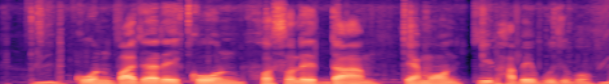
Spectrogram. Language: Bangla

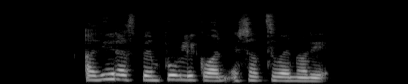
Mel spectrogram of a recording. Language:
Basque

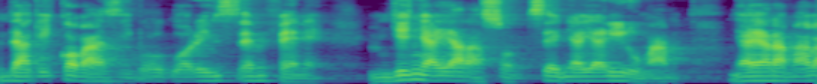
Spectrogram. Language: Agwagwune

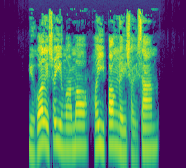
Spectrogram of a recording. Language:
Cantonese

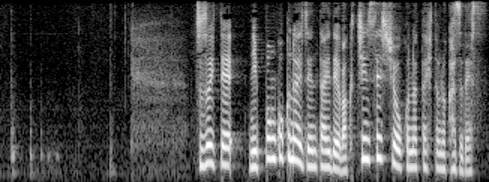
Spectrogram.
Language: Japanese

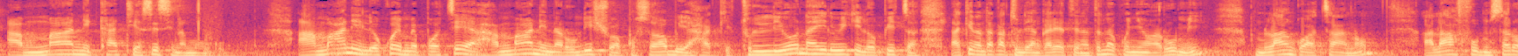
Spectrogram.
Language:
Swahili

